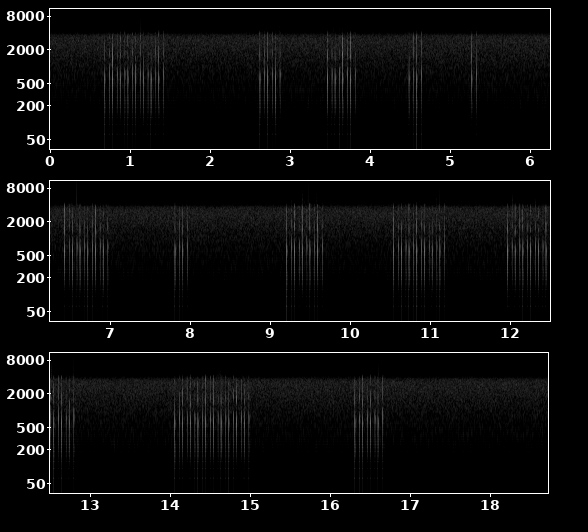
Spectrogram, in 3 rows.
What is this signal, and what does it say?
Pulse dialling, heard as clicks on a phone line, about 10 pulses a second, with phone line noise. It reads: 8 3 4 2 1 6 2 5 7 9 0 4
